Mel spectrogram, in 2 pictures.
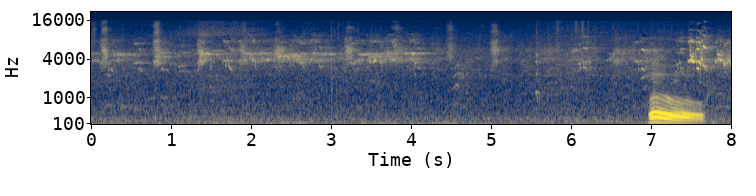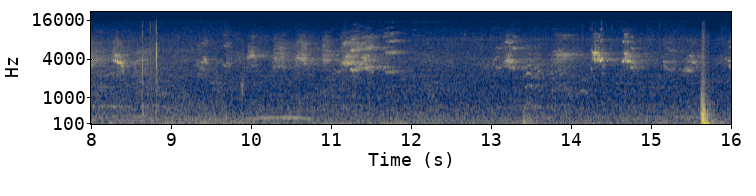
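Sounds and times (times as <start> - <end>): bird chirps and calls: 0.0 - 12.0, 12.9 - 16.0
dull thump: 15.6 - 16.0.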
